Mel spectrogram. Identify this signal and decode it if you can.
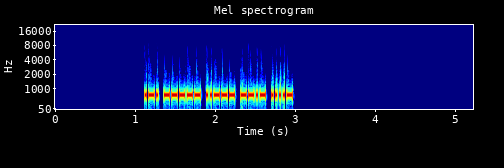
Morse code, heard as a keyed tone, about 46 wpm, 700 Hz. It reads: R02Q4
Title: Code Groups - 5 Letter:Numbers - 50wpm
